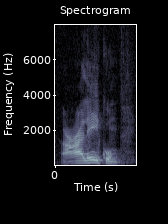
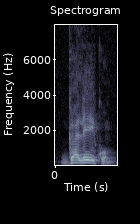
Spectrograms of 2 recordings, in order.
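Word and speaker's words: алейкум (عليكم): что здесь есть такой звук алейкум. И неправильно говорить галейкум, ассаляму галейкум, то есть или ассаляму галейкум. Вот так говорят, нужно говорить ассаляму алейкум.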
